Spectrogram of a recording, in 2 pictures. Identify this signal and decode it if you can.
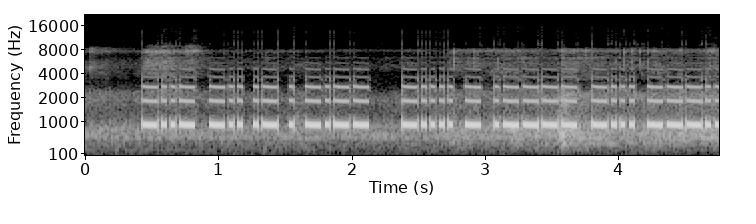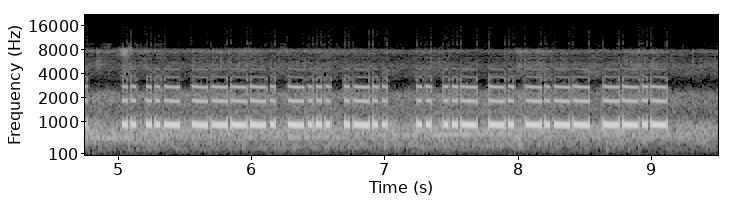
Morse code, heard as a keyed tone, hand-sent with a paddle, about 36 wpm, 900 Hz, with the noise inside a bus. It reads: XDAEY 6T1B8 IU9BL IUNYQ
